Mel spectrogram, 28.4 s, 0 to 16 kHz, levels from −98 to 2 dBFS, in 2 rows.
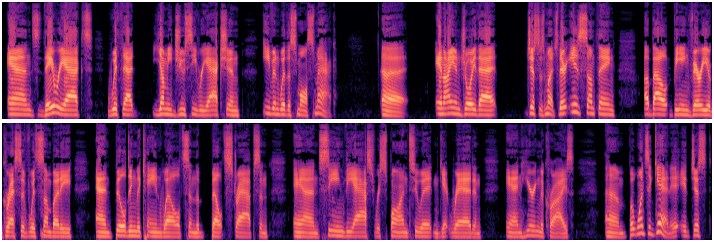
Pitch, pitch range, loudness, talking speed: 145 Hz, 125-160 Hz, -18 LUFS, 130 wpm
